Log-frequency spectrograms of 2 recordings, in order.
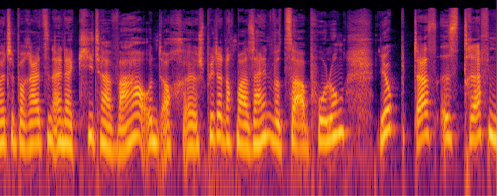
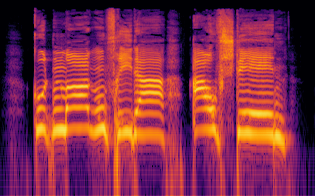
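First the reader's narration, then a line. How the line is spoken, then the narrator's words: Extra loud call. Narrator (German): ruft sie extra laut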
